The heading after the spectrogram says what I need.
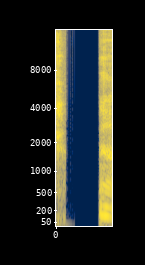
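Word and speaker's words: Psync: The P is silent. Sync. Yeah, I know it is, for fuck's sake.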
